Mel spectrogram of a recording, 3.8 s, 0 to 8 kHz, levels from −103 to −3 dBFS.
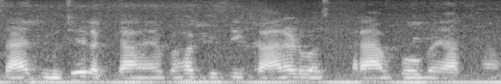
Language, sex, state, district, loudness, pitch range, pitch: Hindi, male, Haryana, Charkhi Dadri, -17 LUFS, 80-120 Hz, 110 Hz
